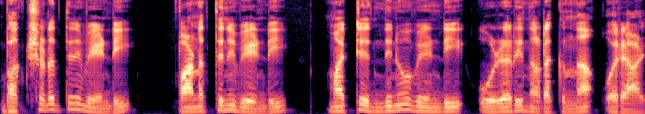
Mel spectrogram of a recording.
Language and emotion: Malayalam, neutral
